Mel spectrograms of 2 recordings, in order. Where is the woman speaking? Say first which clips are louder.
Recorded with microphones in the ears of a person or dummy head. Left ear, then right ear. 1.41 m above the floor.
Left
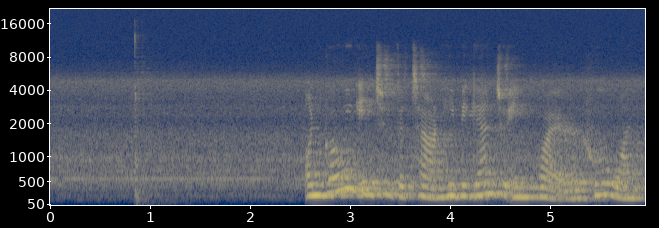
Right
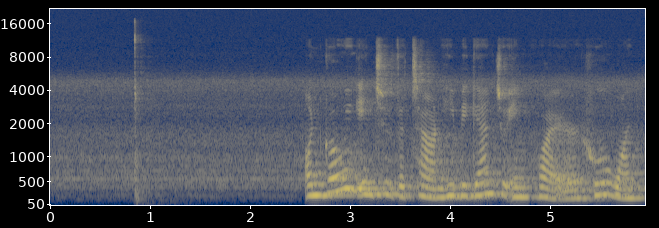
Right 2 dB; 30° right (ahead or behind), 1.4 m.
